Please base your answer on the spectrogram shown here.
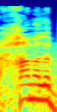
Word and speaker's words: Jalama: Today we're going up to uh Hamala Beach. It's spelled Jamala with a J.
